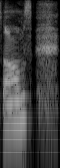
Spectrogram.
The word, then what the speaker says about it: Psalms: Was it Biden who said psalms? Who said the psalms? And we're all looking at you like, the P is silent, bro. The P is silent.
